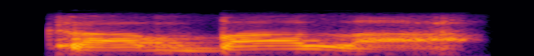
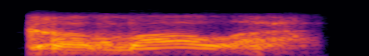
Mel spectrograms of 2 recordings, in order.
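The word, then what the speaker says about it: Kabbalah (קבלה): As a general rule, in Hebrew, the second syllable is emphasized, Kabbalah, whereas in English, the first syllable is generally emphasized, Kabbalah.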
